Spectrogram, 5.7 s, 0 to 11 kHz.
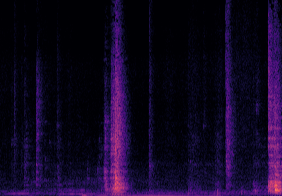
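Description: Sawn 2x3 lumber boards clunking against a wooden frame as they are set in place: a loud wooden clunk about two seconds in, another near the end, and a few light clicks and taps between.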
